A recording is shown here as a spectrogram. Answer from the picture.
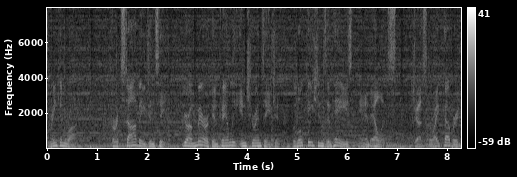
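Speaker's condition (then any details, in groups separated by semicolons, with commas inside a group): No condition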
